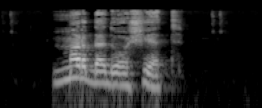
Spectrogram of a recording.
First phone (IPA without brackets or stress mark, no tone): m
